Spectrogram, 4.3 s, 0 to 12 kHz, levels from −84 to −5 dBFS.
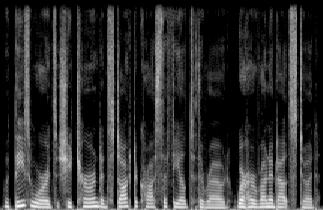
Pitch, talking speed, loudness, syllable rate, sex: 195 Hz, 235 wpm, -17 LUFS, 5.9 syllables/s, female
